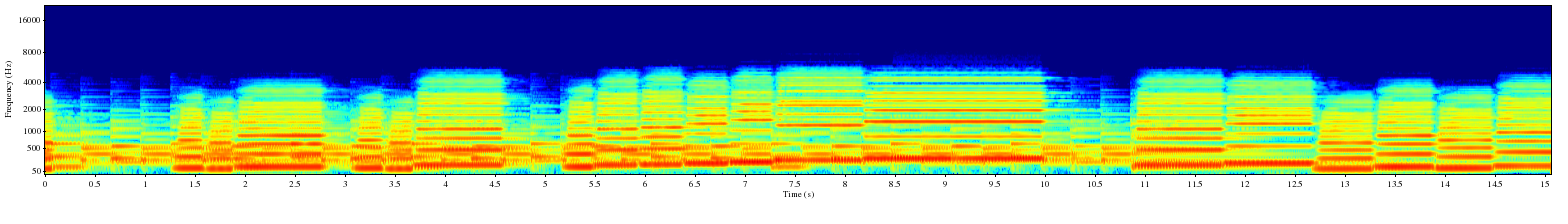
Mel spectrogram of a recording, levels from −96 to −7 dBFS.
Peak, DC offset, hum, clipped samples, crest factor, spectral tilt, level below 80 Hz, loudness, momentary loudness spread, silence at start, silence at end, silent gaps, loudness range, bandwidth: -8 dBFS; under 0.1%; none; under 0.1%; 12 dB; -9.5 dB/octave; -54 dBFS; -20 LUFS; 10 LU; 0 s; 0 s; none; 3 LU; 5.8 kHz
